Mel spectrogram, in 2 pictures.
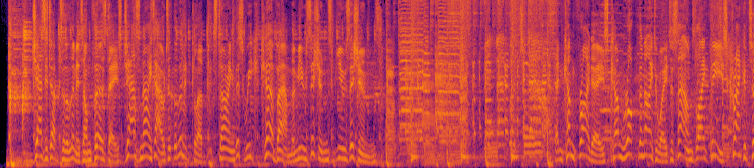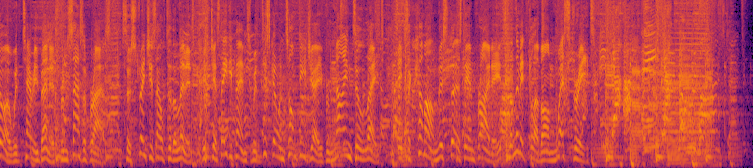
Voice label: Radio Hallam Advert; Limit Club - West Street

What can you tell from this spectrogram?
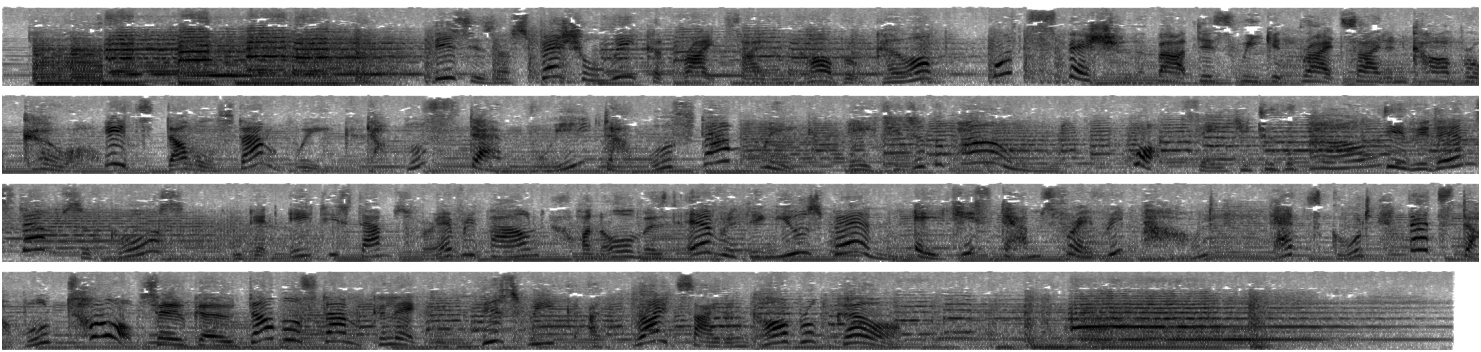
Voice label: Radio Advert, Coop; Radio Hallam; Brightside And Carbrook

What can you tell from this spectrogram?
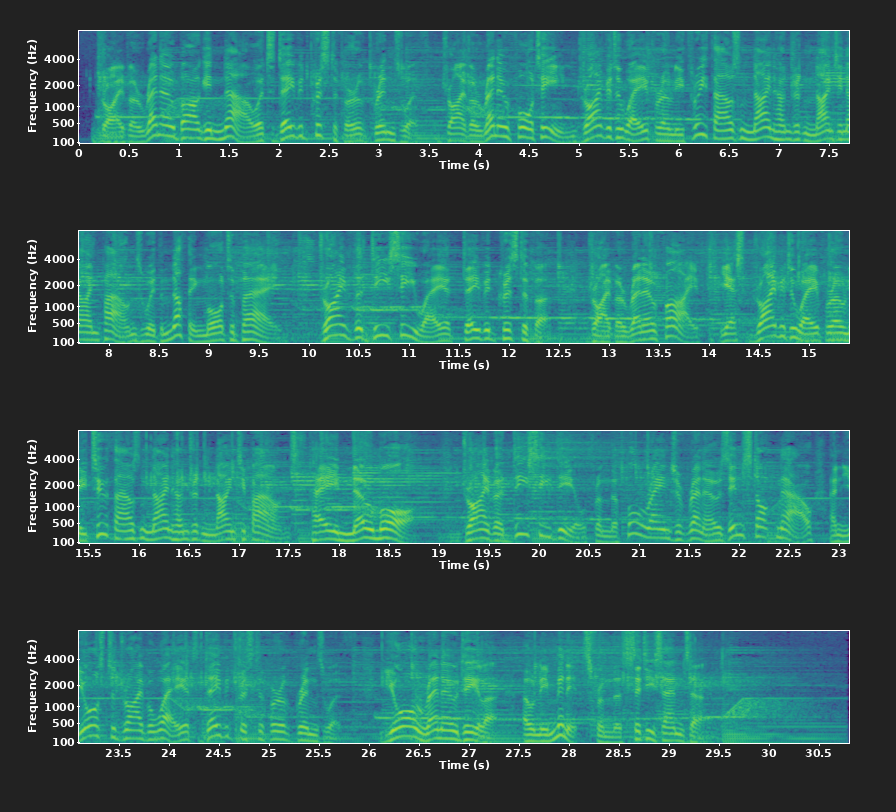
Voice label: Radio Advert; Radio Hallam; David Christopher

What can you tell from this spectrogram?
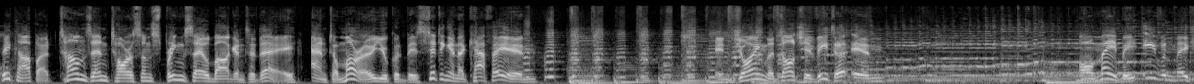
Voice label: Radio Advert; Townsend Thoresen; Radio Hallam

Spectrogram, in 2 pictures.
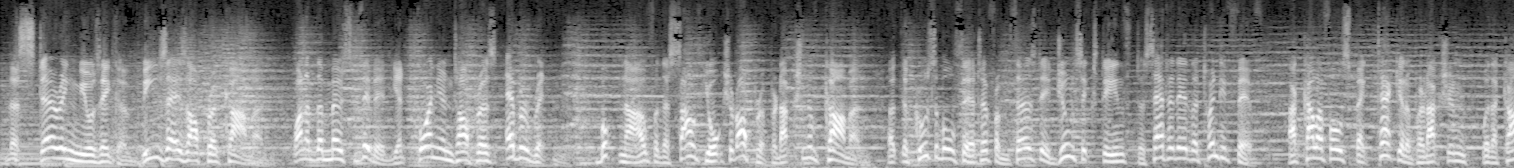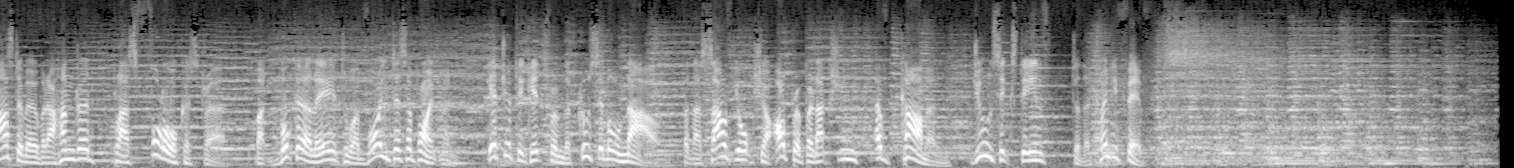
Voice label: Radio Hallam Advert; Carmen Concert

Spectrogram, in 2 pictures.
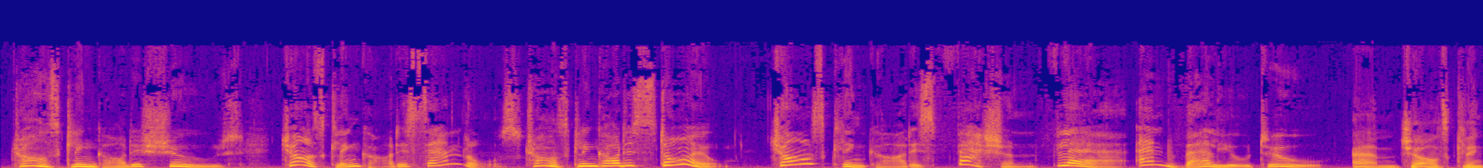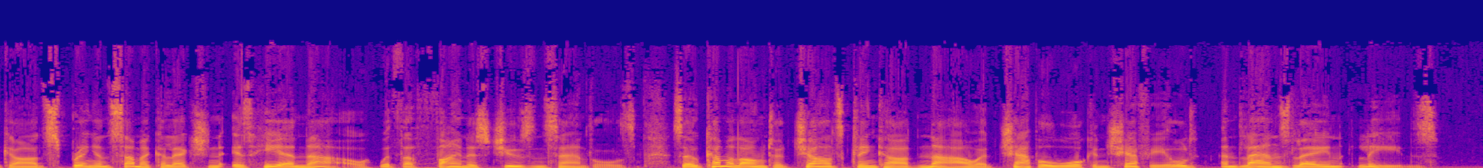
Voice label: Radio Hallam Advert; Charles Klinkard Shoes

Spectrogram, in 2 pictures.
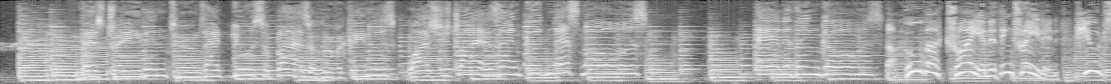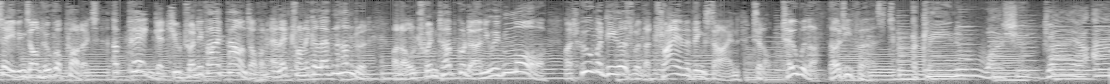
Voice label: Radio Hallam Advert; Hoover Try Anything

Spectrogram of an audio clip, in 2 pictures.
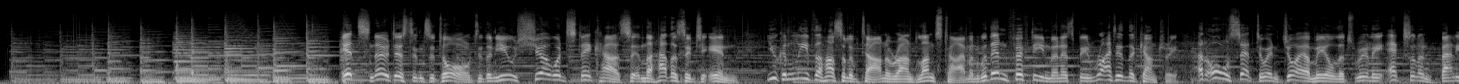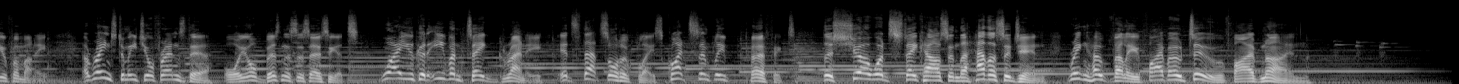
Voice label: Radio Hallam Advert; Sherwood Steak House Hathersage

